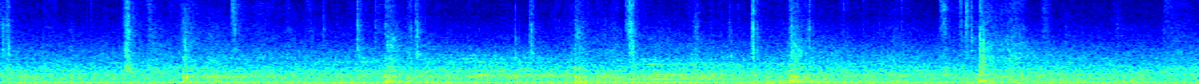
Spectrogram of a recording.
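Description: Tennis rally: racquets striking the ball back and forth, a sharp pop about every one and a half seconds, the loudest about four seconds in. A steady low hum runs underneath.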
